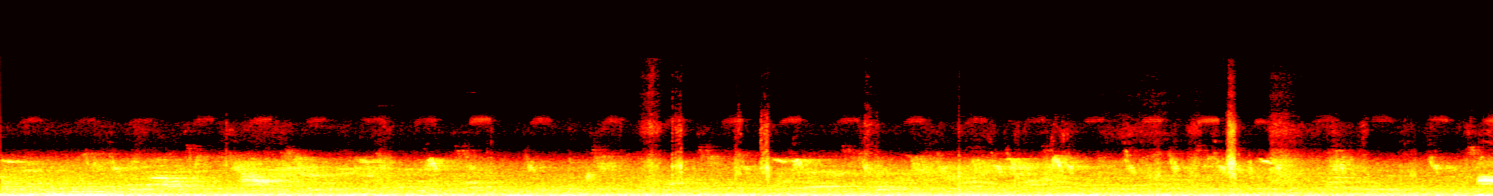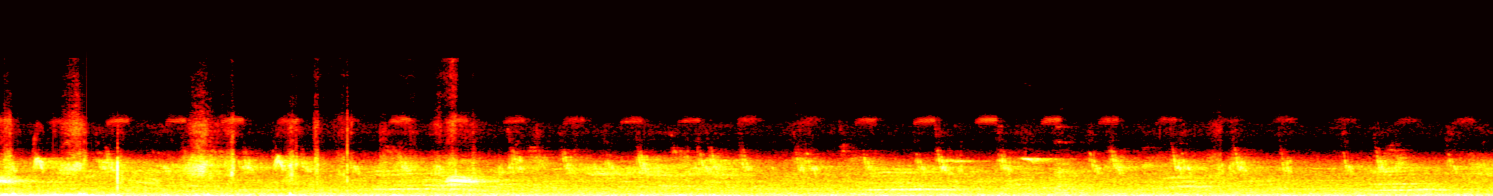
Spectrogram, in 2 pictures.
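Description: Birds calling now and then over steady outdoor background noise, with a short burst of low rumbling about halfway through.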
